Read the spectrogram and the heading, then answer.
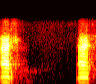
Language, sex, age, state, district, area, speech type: Kannada, male, 18-30, Karnataka, Gadag, rural, conversation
